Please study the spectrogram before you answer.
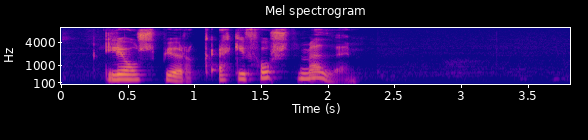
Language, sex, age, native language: Icelandic, female, 30-39, Icelandic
